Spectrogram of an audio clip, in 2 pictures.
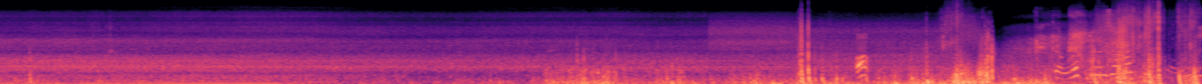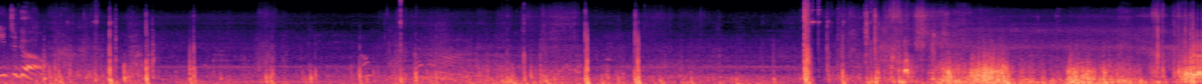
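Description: A garbage truck's engine runs steadily for the first few seconds. Then loud, irregular rustling and knocks of the phone being handled and carried take over.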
